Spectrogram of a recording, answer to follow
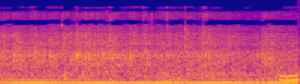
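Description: City street traffic noise: a steady low engine rumble with road noise.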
